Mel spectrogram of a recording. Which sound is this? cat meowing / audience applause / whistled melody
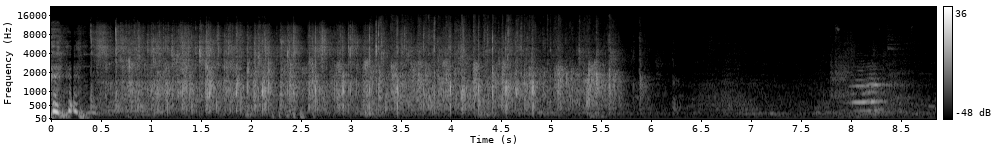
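audience applause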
